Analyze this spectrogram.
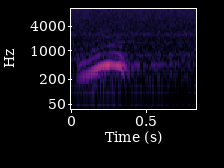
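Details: Brief upswept hoot followed by a faint fading tone, given as a great horned owl attacks a great gray owl at its nest just after midnight on 30 March 2018, heard through a live nest cam.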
